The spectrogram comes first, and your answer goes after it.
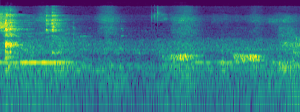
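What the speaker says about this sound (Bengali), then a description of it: "একটা রূপোর বাটি, আর তার সঙ্গে রয়েছে একটা চামচ" Light, faint clinks of a silver spoon against a silver bowl, a few scattered taps in a quiet room.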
